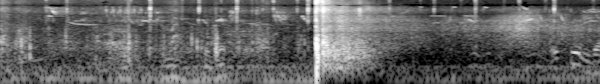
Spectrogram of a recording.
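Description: A single rifle shot about three seconds in, sharp and loud, followed by an echo dying away over about a second.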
